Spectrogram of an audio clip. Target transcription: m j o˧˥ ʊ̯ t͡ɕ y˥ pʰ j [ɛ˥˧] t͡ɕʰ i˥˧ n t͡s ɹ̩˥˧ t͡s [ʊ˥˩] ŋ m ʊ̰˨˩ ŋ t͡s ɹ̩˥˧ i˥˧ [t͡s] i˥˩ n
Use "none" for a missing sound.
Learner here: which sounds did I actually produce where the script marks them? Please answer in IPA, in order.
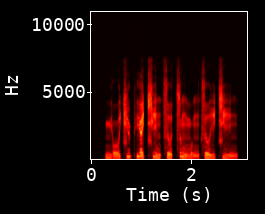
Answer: ɛ˥˧, ʊ˥˩, t͡ɕ

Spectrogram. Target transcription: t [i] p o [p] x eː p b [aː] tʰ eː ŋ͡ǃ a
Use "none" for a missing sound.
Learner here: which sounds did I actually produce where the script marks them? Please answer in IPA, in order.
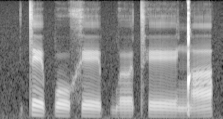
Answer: e, none, əː

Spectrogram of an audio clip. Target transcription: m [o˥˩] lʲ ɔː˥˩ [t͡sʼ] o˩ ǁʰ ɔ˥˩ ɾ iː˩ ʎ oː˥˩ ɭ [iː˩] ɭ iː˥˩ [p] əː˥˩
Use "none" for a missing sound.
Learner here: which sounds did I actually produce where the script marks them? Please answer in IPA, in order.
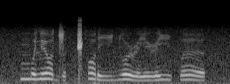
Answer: o˧, d͡z, iː˩, p

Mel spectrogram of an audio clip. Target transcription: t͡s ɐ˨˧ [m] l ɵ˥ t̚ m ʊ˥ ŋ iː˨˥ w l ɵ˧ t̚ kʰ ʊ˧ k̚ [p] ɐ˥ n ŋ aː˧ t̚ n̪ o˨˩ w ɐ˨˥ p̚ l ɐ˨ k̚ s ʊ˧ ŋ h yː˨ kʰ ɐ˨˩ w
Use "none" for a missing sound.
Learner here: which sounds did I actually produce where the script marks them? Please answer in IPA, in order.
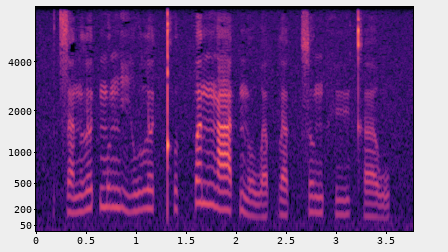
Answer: n, p

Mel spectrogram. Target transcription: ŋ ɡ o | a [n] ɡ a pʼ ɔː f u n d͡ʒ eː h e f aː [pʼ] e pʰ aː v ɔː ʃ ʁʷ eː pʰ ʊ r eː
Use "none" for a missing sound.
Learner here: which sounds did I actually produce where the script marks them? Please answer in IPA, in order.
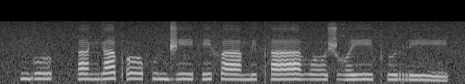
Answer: ŋ, m

